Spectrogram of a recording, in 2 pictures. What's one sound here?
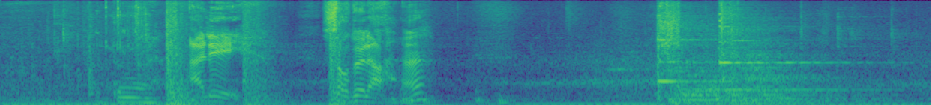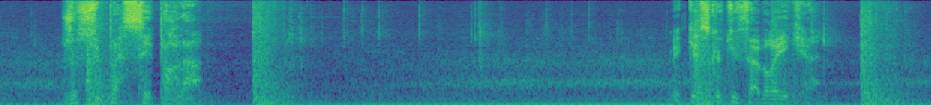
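Knocks rap on a wooden door.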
